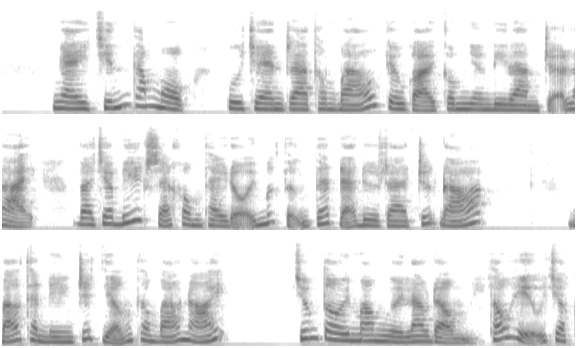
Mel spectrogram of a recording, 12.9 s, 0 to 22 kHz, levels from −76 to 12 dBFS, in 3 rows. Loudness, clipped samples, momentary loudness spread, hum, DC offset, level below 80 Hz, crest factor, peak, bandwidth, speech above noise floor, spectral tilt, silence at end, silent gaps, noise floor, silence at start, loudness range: -31 LUFS; under 0.1%; 5 LU; none; under 0.1%; -68 dBFS; 18 dB; -12 dBFS; 15 kHz; 32 dB; -4.5 dB/octave; 0.05 s; none; -62 dBFS; 0.4 s; 2 LU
